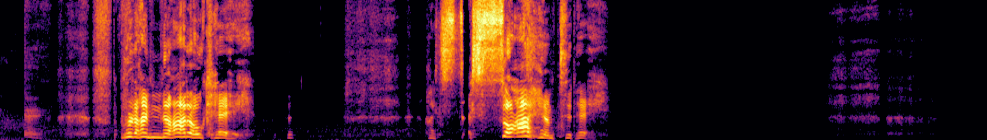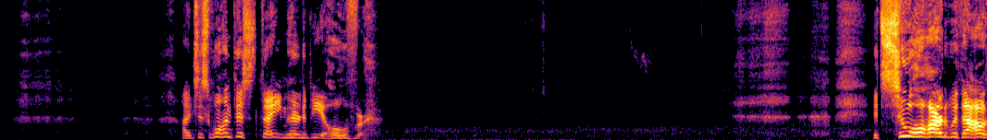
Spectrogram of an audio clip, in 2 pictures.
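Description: A young man speaks in strained bursts, close by.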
